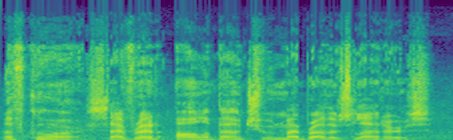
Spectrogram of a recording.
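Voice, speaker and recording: An actor playing a suave, teasing aristocratic gentleman and elder brother in a game cutscene, speaking with courtly, eloquent polish. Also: lowish voice, sing-song, a little fast, slight background noise. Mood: warm, teasing. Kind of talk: video game cutscene acting.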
